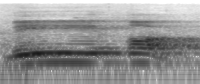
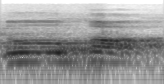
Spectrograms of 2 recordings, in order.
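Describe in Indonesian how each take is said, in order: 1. Vokal pertama adalah bunyi i. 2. Vokal pertama adalah bunyi u. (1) "itu disohehkan, ya, tidak dirubah ianya" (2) "merubah wow ianya menjadi wa wow"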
